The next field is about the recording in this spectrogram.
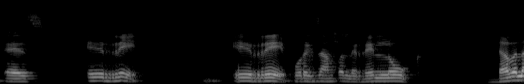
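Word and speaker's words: erre: R is pronounced as array, array. For example, reloc. Double R is pronounced as array. Stress on R, array. For example, recupación.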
